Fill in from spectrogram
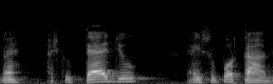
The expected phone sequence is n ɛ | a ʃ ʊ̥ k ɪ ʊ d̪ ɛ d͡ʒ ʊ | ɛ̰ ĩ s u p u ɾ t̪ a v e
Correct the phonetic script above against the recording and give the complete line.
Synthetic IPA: n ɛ | a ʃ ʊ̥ k ɪ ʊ t̪ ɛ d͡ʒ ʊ | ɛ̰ ĩ s u p o ɾ t̪ a v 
